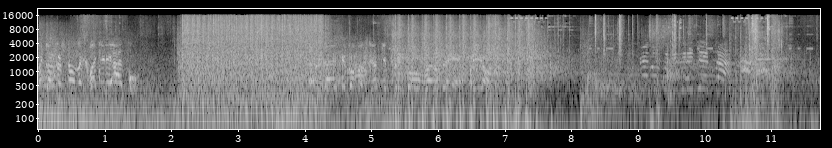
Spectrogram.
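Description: Rapid gunfire cracks in bursts.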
